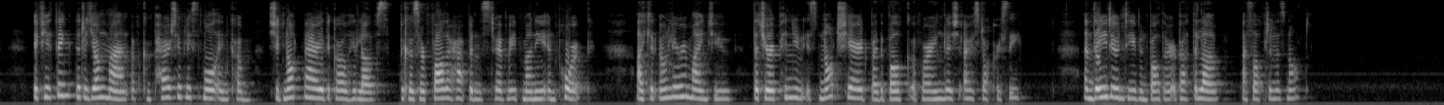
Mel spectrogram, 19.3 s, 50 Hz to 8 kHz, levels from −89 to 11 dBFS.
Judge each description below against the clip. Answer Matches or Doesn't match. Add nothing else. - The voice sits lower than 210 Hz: Doesn't match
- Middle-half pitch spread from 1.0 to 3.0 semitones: Matches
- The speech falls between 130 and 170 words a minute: Doesn't match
